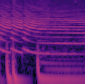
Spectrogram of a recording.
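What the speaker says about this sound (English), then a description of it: "I got to get air horn" A loud, blaring air horn with a rich harmonic tone, sounding in short bursts at first and then holding as one long continuous blast.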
